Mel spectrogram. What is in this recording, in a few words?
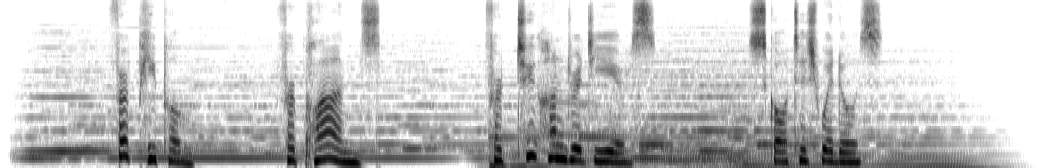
Scottish; ScottishWidows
